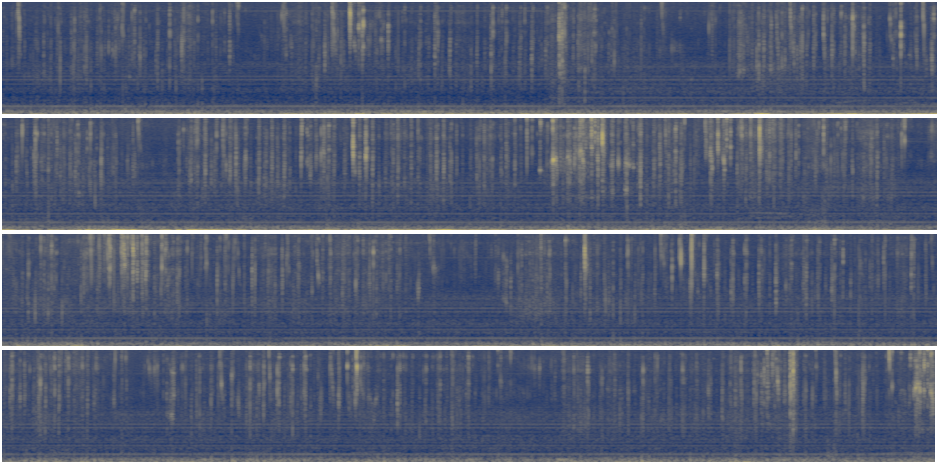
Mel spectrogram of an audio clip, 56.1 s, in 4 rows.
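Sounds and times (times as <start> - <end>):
low hum: 0.0 - 56.0
person chewing food: 0.0 - 56.0.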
